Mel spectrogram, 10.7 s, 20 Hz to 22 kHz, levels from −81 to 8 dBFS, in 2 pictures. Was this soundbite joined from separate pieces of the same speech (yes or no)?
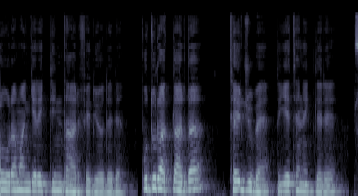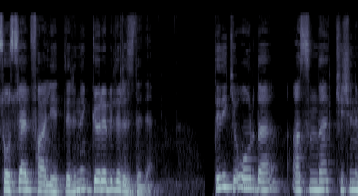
yes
